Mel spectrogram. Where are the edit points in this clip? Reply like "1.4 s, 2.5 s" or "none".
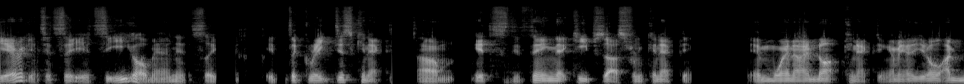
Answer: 3.9 s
